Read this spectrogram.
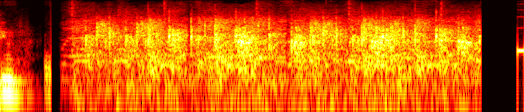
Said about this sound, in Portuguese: Essa frase merece uma salva de palmas, cara.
